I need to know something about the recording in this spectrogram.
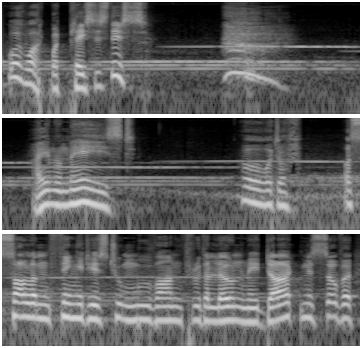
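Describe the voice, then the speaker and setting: A man's voice: high-pitched, a bit bright, a little hiss or hum, full character voice. A man playing an old miserly man, stammering and pleading in a live radio play staged in a church. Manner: anxious, stammering, wide-ranging delivery.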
